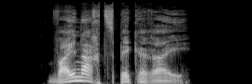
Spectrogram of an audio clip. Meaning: 1. Christmastime baking (time of year in which one bakes Christmas baked goods) 2. Christmas baked good
- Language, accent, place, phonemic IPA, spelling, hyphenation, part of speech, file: German, Germany, Berlin, /ˈvaɪ̯naxt͡sbɛkəˌʁai/, Weihnachtsbäckerei, Weih‧nachts‧bä‧cke‧rei, noun, De-Weihnachtsbäckerei.ogg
